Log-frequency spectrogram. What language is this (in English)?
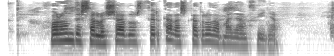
Galician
